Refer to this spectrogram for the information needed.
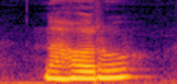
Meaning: up, upward, upwards (in the direction away from earth’s centre)
- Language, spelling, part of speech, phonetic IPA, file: Czech, nahoru, adverb, [ˈnaɦoru], Cs-nahoru.ogg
